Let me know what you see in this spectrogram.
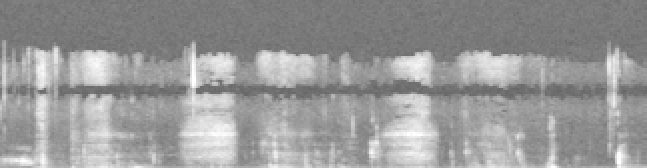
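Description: Quiet close-up chewing of a mouthful of loaded fries, with a wooden fork and spoon scraping and tapping on a ceramic plate. There are a few sharp clicks near the end.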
